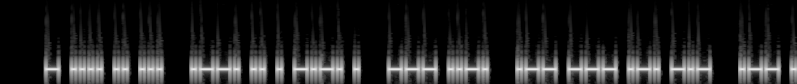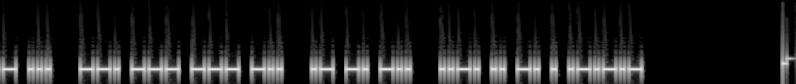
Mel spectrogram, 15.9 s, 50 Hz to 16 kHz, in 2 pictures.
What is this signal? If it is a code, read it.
Morse code, heard as a keyed tone, about 27 wpm, 700 Hz. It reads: THIS PIECE OF WORK WAS GOOD AND FINE.
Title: Sentences from Top 1000 Words - Review Part 2 - 28wpm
